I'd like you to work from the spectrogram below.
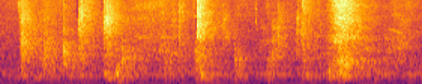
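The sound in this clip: A dog named Tank whimpers after getting into the trash, giving a few soft, quiet whines and snuffly bursts spaced across the moment.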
